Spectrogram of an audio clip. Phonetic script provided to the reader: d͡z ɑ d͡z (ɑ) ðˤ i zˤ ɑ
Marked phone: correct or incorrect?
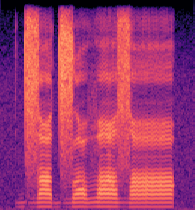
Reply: incorrect: ɔ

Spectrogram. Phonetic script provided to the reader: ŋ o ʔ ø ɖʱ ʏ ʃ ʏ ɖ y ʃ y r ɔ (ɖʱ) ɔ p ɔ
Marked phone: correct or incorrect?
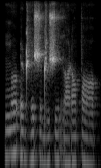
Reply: incorrect: ɽ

